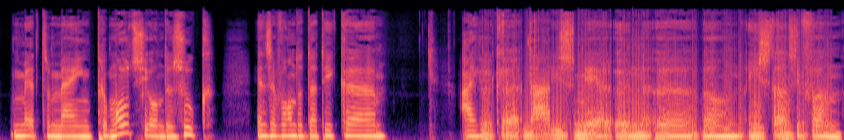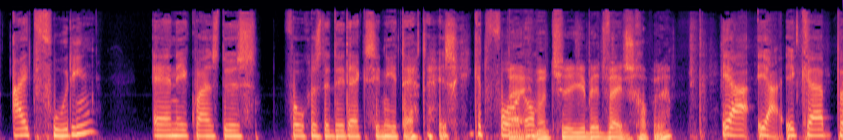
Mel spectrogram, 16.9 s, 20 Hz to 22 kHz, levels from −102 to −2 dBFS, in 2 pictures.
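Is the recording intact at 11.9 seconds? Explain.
Yes, at 11.9 seconds the audio is intact, with no dropout, click, distortion or other fault at that moment.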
